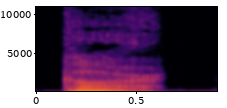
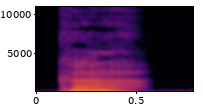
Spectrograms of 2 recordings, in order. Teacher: you can clearly hear that R sound at the end. It's strong and present. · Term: strong R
